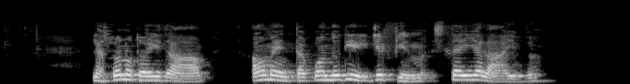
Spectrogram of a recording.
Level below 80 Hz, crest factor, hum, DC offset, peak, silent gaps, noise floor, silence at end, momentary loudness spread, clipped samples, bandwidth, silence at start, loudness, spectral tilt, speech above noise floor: -58 dBFS; 14 dB; none; under 0.1%; -2 dBFS; none; -85 dBFS; 0.85 s; 10 LU; under 0.1%; 7.4 kHz; 0.95 s; -14 LUFS; -7 dB/octave; 72 dB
